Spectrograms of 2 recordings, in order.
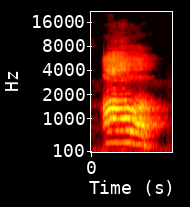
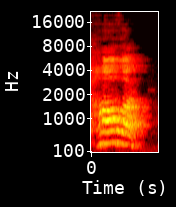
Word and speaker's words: hour: But if I say hour, now starting with consonant, again starting with consonant, but here H sound is silent. It's hour. We don't say hour.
